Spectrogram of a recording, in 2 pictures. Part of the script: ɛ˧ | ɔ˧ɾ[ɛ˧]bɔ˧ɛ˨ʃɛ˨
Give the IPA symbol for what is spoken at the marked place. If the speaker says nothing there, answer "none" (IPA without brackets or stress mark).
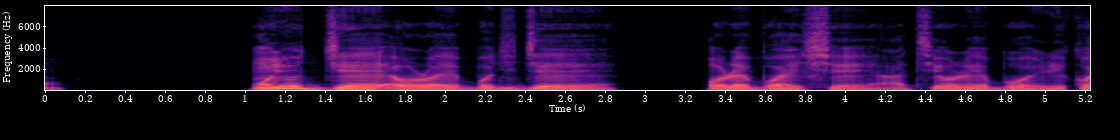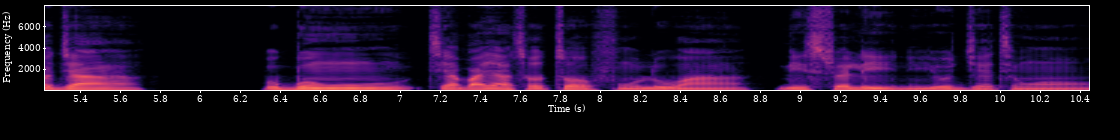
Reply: ɛ˧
